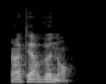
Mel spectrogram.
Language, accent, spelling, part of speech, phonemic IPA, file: French, France, intervenant, verb / adjective / noun, /ɛ̃.tɛʁ.və.nɑ̃/, LL-Q150 (fra)-intervenant.wav
- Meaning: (verb) present participle of intervenir; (adjective) intervening; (noun) 1. stakeholder 2. speaker (e.g. at a conference)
